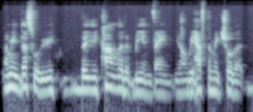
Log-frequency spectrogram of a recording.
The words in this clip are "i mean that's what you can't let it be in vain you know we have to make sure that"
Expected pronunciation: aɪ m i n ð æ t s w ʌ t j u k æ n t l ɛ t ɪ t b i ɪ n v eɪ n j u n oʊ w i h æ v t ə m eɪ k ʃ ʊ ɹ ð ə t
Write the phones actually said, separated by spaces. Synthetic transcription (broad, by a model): aɪ m i n ð æ t s w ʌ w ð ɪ k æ n t l ɛ t ɪ t b i ɪ n v eɪ n j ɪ n oʊ w i h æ f t ə m eɪ k ʃ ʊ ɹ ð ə t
